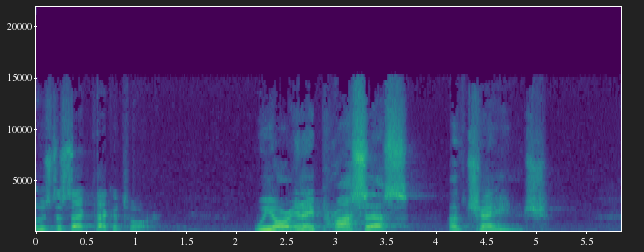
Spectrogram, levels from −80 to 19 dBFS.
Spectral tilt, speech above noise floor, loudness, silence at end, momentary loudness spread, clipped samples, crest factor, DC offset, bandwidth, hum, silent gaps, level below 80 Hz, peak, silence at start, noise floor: -2.5 dB/octave; 36 dB; -16 LUFS; 0.75 s; 16 LU; under 0.1%; 18 dB; under 0.1%; 15.5 kHz; none; none; -58 dBFS; 0 dBFS; 0 s; -52 dBFS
